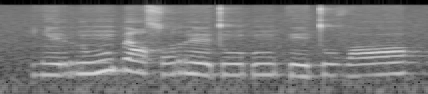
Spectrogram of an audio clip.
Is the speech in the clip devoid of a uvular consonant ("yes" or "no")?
yes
